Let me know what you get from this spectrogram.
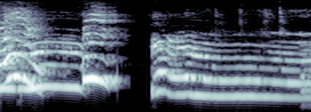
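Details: Husky howling: a short wavering yowl, a brief silence, then a long, steady, sustained tone held for about a second.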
